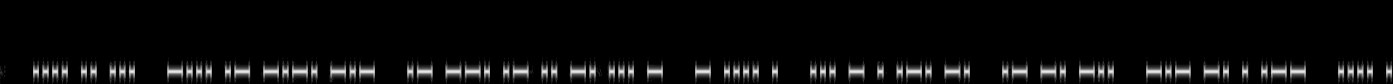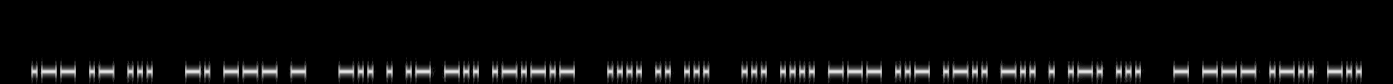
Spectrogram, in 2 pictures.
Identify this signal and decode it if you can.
Morse code, heard as a keyed tone, about 25 wpm, 600 Hz. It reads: HIS BACK AGAINST THE STERN AND KNEW HE WAS NOT DEAD. HIS SHOULDERS TOLD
